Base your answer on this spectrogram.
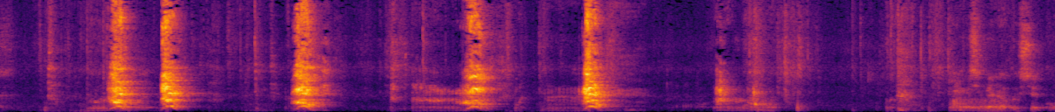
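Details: Play barking between Tony, a two-year-old Chihuahua, and Dexter, an eight-week-old English Staffordshire pup, indoors. Irregular high barks come every second or so, mixed with rougher growly yaps and muffled scuffling, with a person's voice in the background.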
